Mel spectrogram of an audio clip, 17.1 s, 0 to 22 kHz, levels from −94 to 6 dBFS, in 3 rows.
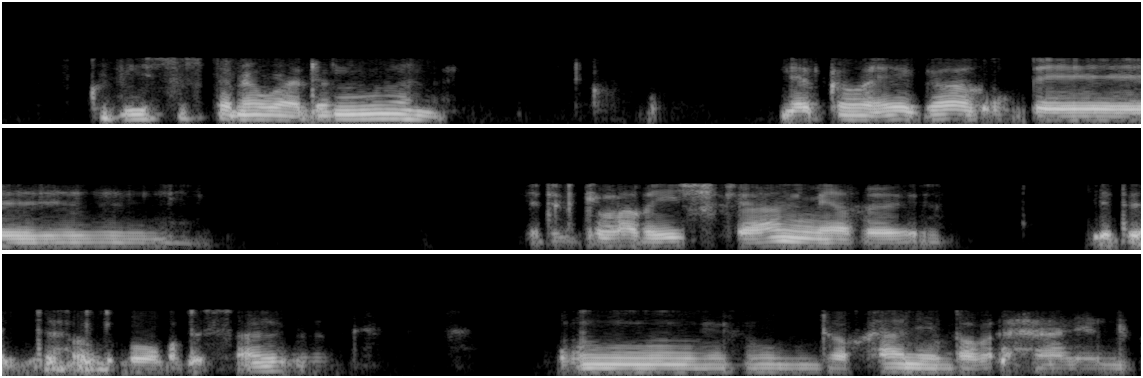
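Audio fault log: throughout, iLBC codec: the speech is band-limited, with nothing above 3.8 kHz, so sibilants and breath lose their air. The speech carries a plainly audible roughness and a faintly synthetic edge. This is a narrowband voice codec's signature. Each short block, which fits 20 ms frames at around 15.2 kbps, has its excitation coded on its own without borrowing from the block before, so the fine detail of the voice is approximated coarsely.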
